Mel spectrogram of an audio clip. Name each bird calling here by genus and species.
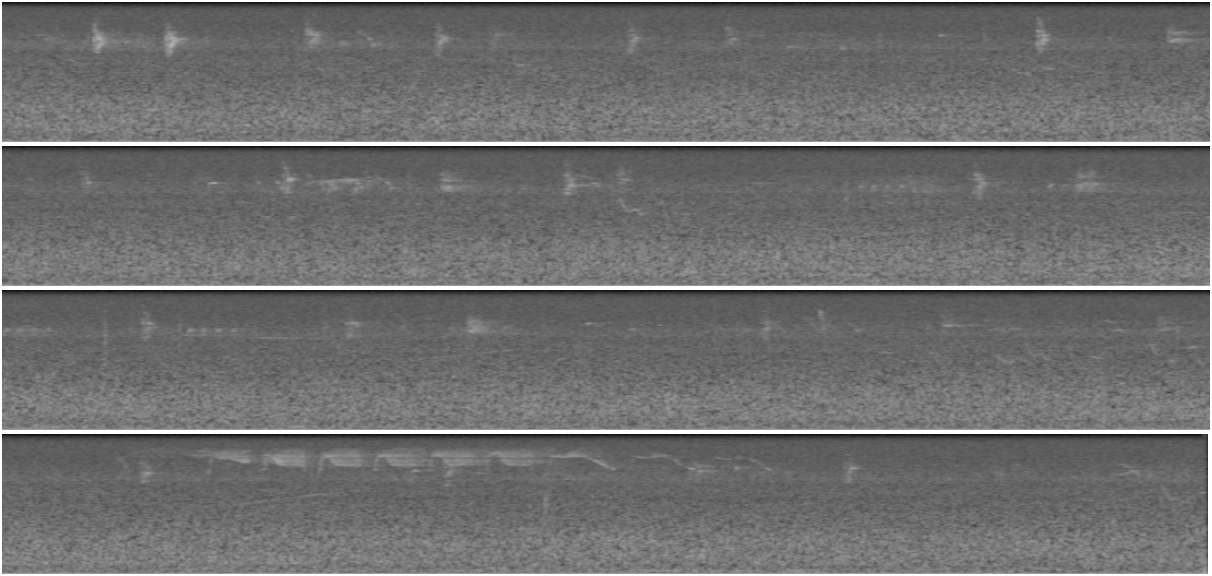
Basileuterus rufifrons, Melozone leucotis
